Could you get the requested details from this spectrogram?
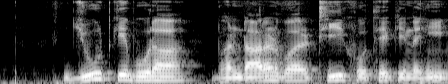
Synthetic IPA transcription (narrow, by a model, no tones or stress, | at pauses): d͡ʒuːʈkeboːɾa | bʱɐ̃ɳɖaːɾəɽ̃pɐɾʈʰiːkɦoːt̪ʰekenɐɦĩː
